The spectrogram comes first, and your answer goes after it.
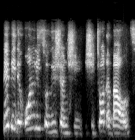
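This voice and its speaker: A woman's voice: high-pitched, very animated, normal speed, creaky, a little mellow, breathy edge, highs cut off. A woman with a Nigerian accent speaking as a radio panelist, emphatic and conversational, repeating herself and posing rhetorical questions. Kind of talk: opinionated conversational discussion.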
